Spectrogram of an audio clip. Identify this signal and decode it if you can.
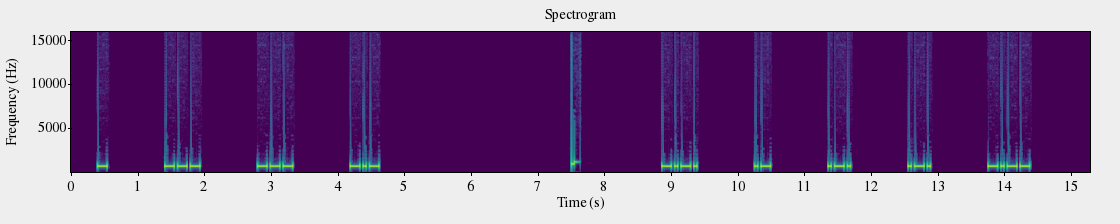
Morse code, heard as a keyed tone, about 25 wpm, spaced as for 9 wpm, 700 Hz. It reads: TOOK CARRY
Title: 6x Character Spacing - Top 300 Words - 25wpm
